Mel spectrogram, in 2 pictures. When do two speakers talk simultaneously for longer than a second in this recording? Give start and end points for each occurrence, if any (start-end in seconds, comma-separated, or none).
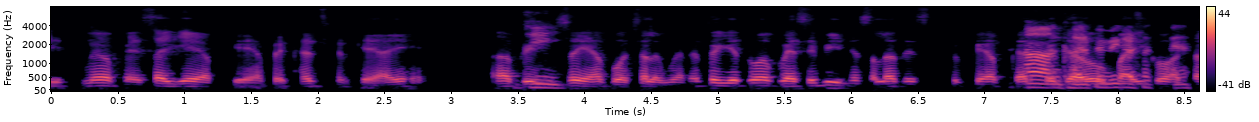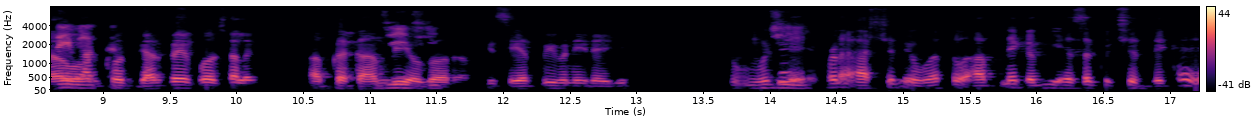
7.3-9.2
